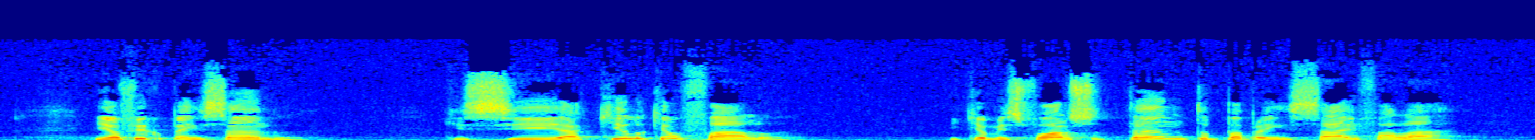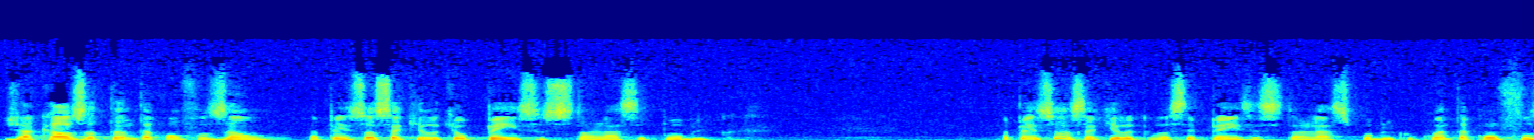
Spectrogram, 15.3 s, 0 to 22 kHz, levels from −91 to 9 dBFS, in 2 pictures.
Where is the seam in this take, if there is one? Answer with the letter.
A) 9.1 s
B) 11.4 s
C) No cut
A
